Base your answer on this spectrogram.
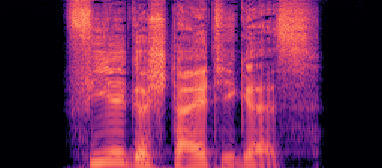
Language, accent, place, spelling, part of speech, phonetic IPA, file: German, Germany, Berlin, vielgestaltiges, adjective, [ˈfiːlɡəˌʃtaltɪɡəs], De-vielgestaltiges.ogg
- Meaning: strong/mixed nominative/accusative neuter singular of vielgestaltig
